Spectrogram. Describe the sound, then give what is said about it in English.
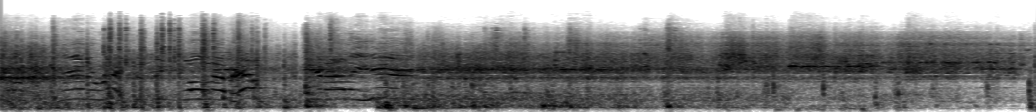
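A steam train grinds to a stop: loud, wavering metallic squeals ring out over a heavy rumble at first, then fade into a steady, hissing roar that continues to the end. “Hey, now, doggone it, well, what's that engine there doing? Something's wrong.”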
